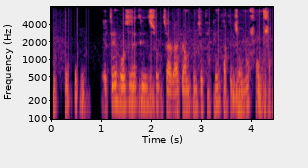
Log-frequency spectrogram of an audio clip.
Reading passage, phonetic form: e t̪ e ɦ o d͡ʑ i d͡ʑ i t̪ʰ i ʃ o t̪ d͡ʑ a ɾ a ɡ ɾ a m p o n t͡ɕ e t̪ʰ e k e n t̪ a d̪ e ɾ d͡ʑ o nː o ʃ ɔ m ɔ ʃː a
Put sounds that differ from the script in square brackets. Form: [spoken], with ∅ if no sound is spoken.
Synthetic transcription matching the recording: e t̪ e ɦ o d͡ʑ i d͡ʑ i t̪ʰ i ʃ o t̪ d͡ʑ a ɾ a ɡ ɾ a m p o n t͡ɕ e t̪ʰ [a] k e n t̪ a d̪ e ɾ d͡ʑ o nː o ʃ ɔ m [o] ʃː a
